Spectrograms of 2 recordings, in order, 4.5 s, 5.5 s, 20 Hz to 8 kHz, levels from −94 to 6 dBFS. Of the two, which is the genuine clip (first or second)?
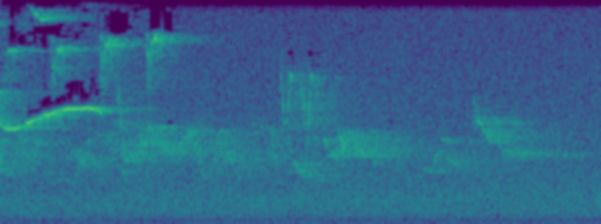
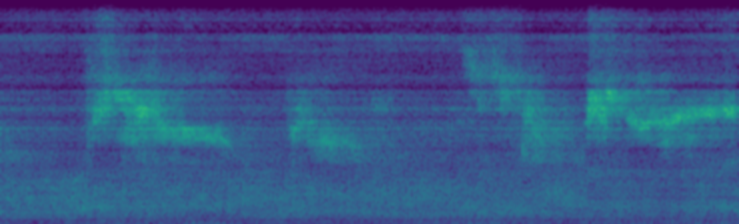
first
